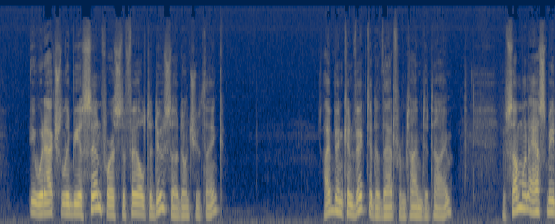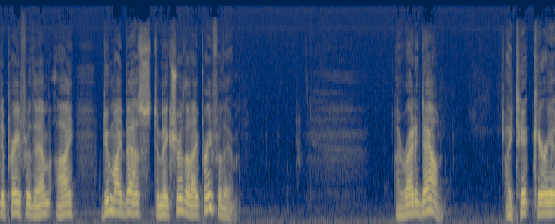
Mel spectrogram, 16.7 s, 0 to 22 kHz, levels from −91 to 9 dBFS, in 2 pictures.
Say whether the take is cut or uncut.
uncut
